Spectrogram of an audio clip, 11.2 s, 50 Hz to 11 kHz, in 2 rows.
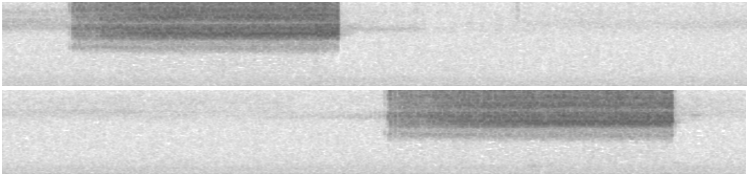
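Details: A male upland green bush-cricket (Tettigonia cantans) gives its calling song, a dry, high-pitched buzzing trill in two bursts of about two seconds each, recorded 14 August 2019 at Palu, Trentino, Italy.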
